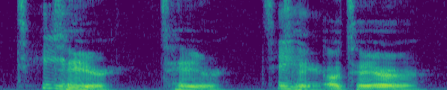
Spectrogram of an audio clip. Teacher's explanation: It's the R. I think the R is rolling.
